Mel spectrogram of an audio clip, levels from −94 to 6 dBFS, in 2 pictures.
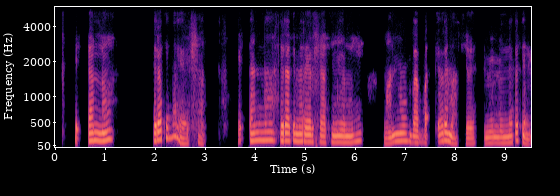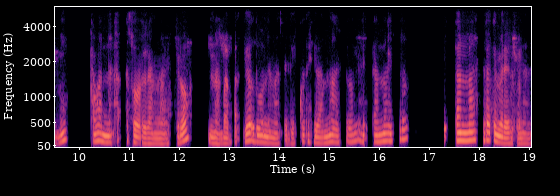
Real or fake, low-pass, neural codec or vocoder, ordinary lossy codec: fake; 5.4 kHz; codec, 44.1 kHz, 3.4 kbps, Pupu-Codec; Opus, 24 kbps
